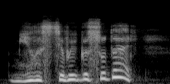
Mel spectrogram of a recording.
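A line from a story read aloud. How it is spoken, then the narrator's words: Flustered mumbling. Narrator (Russian): пробормотал столяр, окончательно растерявшись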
